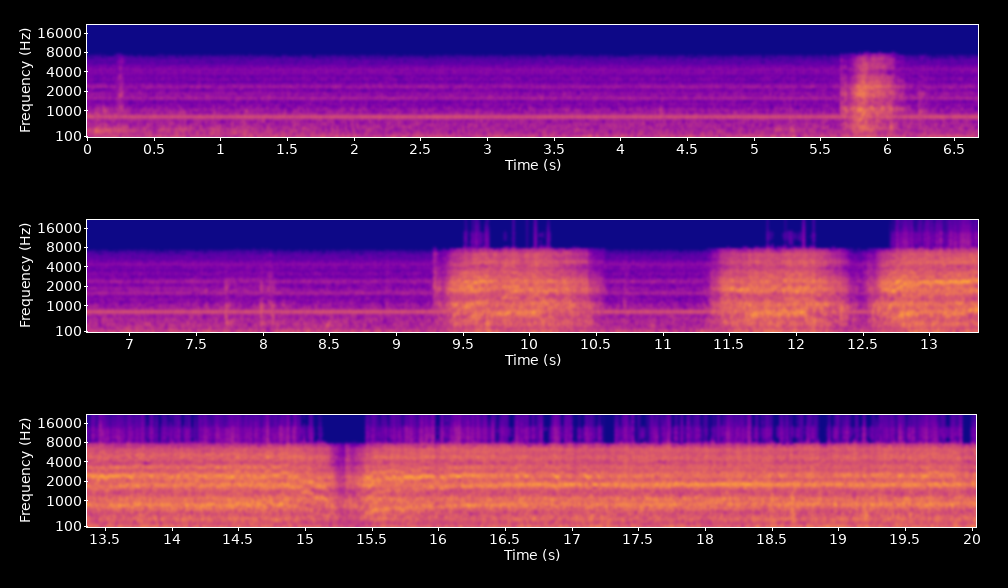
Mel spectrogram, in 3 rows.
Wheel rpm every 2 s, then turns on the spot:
0, 0, 0, 0, 60, 60, 180, 170, 230, 240.
none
